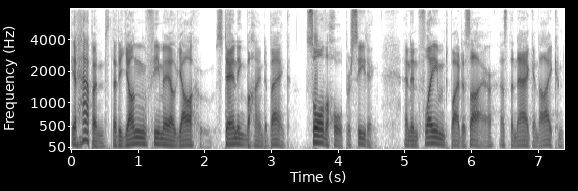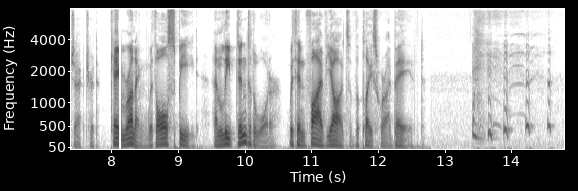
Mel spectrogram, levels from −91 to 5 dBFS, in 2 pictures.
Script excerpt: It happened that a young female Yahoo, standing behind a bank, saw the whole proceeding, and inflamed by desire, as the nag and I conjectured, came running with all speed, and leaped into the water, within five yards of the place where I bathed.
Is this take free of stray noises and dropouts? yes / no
no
